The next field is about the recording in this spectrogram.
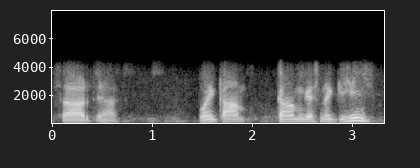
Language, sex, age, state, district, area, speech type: Kashmiri, male, 18-30, Jammu and Kashmir, Kulgam, rural, conversation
